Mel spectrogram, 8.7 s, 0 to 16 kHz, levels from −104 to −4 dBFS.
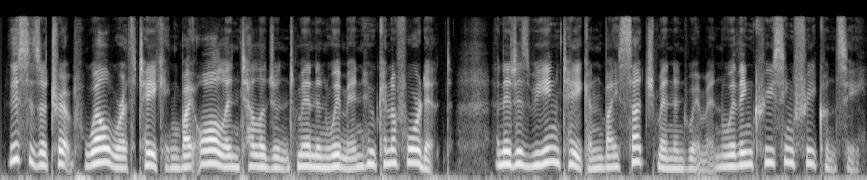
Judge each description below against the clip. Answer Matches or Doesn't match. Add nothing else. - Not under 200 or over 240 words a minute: Matches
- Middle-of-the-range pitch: Doesn't match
